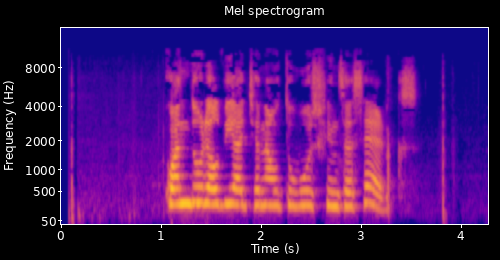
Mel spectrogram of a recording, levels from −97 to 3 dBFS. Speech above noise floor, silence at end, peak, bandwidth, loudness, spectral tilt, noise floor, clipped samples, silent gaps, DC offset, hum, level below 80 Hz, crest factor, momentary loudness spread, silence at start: 41 dB; 0.75 s; 0 dBFS; 10 kHz; -20 LUFS; -3 dB/octave; -61 dBFS; under 0.1%; none; under 0.1%; none; -68 dBFS; 22 dB; 17 LU; 1.05 s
